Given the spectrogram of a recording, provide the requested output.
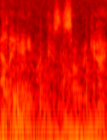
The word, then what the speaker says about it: Ali: Yeah, it's spelled Ali, but it's pronounced Ellie.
